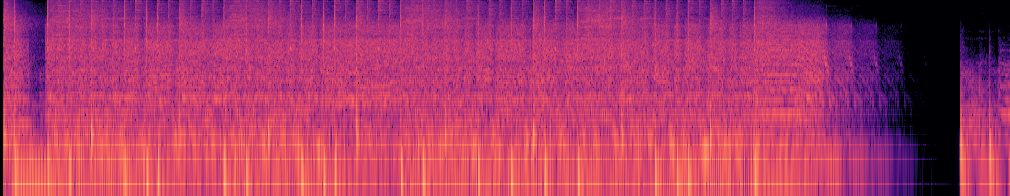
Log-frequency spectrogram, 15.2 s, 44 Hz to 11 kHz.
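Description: Heavy metal music: a distorted seven-string electric guitar (LTD EC-407 through a Kemper amp) playing riffs over drums with a steady beat, fading out about a second and a half before the end.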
